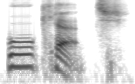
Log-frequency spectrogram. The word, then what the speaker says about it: Phuket: Blind listener um with the pronunciation fuket. F O ke. Fuket.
